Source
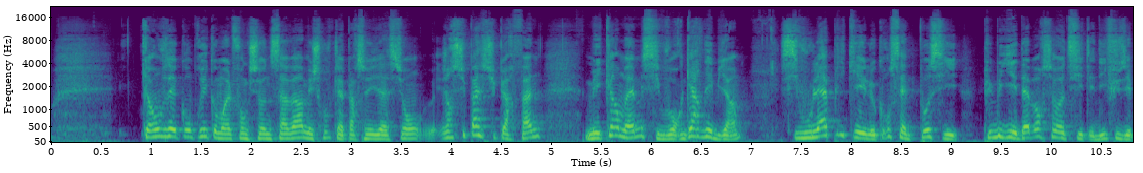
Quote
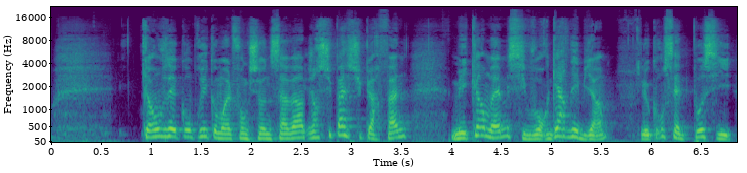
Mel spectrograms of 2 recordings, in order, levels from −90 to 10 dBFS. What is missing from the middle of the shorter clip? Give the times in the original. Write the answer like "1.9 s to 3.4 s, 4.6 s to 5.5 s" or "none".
2.5 s to 3.9 s, 7.2 s to 8.2 s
